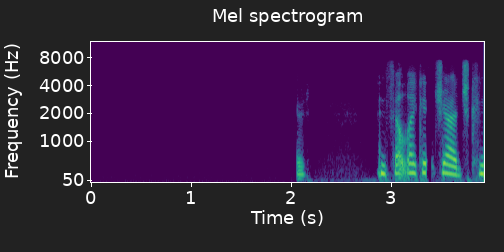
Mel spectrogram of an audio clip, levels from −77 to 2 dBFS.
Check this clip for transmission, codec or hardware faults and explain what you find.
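Two faults are present in the speech. The AMR wideband (HD Voice) coding beneath them sounds consistent with a rate around 12.65 kbit/s, with only light codec colouring.

From the start of the clip to 2.07 s there is an audio dropout to silence, already under way when the clip begins. The gap is silent with no room tone. That points to a likely loss of input, such as a disconnected device, failed link or stray mute, while the encoder kept writing silence.

From 3.35 to 3.44 s there are lost AMR speech frames: a 60 ms hole, which fits three 20 ms frames failing their checksum. The decoder concealed them by repeating the last good pitch and vocal-tract settings at falling gain. The speech drops quickly to near silence, then returns weak or rough for a moment.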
